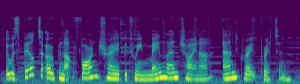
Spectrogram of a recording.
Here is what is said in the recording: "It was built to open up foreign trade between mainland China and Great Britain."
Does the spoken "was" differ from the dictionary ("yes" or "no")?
no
